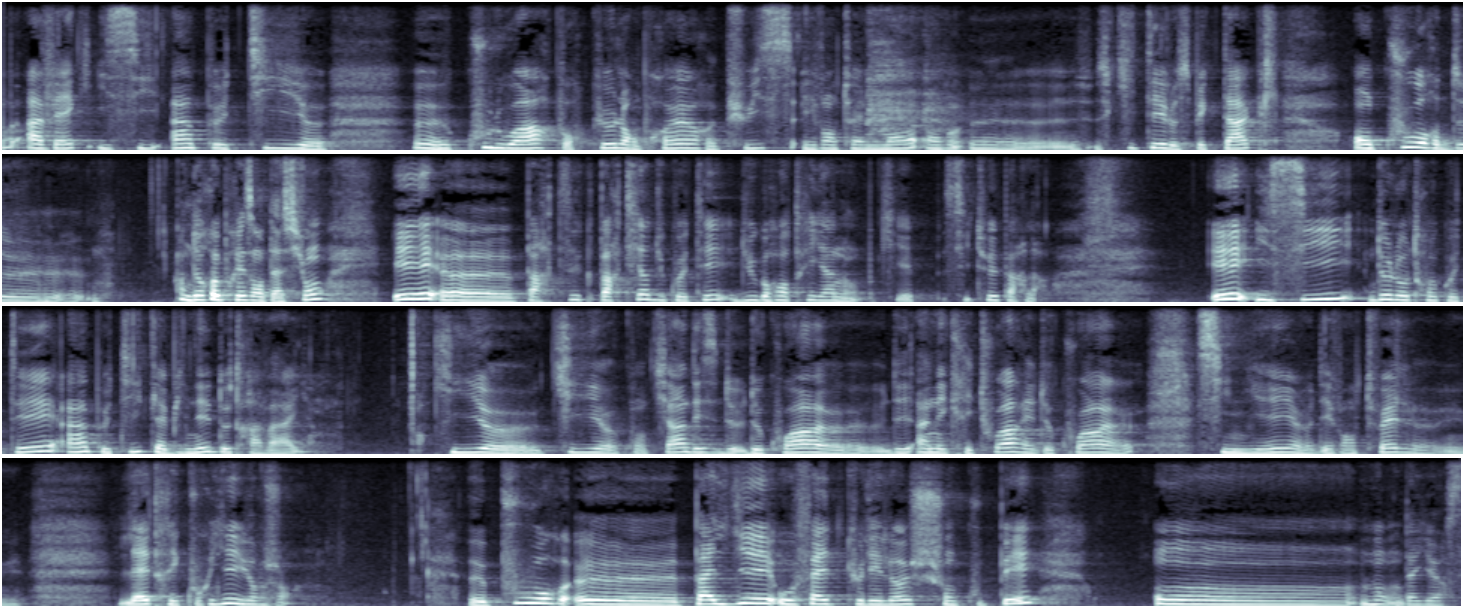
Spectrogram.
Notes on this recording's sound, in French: Intervention enregistrée le 23 octobre 2014 dans le cadre du colloque « Conserver et restaurer les théâtres historiques (XVIIIe – XIXe siècles) : pour qui, pour quoi ?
